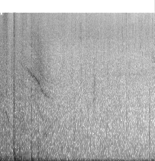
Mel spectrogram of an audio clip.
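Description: A grenade explodes in the Hell Let Loose war game, near and loud: a brief crack gives way to a deep, rolling rumble that holds steady for a couple of seconds.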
